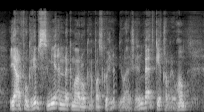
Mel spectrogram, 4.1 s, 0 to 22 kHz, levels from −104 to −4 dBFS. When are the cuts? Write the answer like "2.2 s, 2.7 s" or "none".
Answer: 2.1 s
